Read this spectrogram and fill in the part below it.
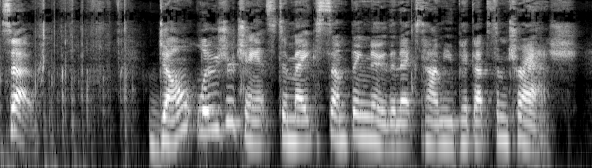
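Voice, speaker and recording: A woman's voice: medium pitch, unhurried. A woman speaking as a schoolteacher, reading aloud and explaining things in simple, instructive words addressed directly to young children.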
